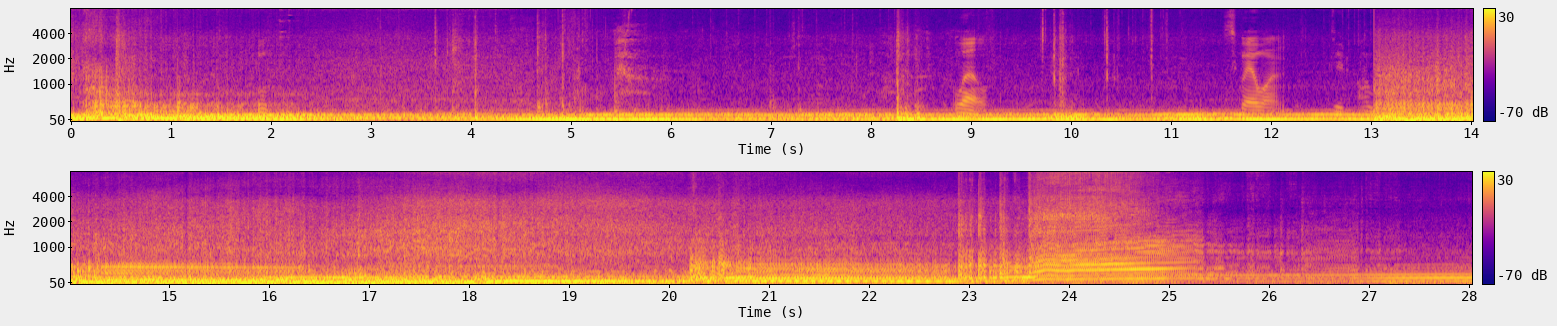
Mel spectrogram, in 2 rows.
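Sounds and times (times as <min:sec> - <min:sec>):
car engine accelerating hard: 0:09.7 - 0:28.0.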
